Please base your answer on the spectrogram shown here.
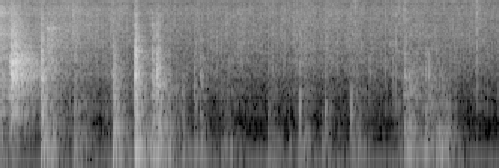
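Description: Cheese sizzles and fries softly in a pan while being toasted into milk chips, with a spatula scraping and tapping against the pan in close, irregular strokes.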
